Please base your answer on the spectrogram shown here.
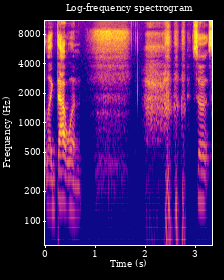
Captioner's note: deep breath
